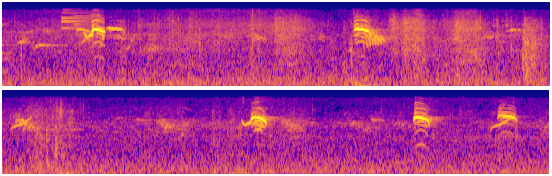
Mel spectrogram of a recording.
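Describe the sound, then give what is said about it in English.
Small birds chirp in short, high-pitched bursts, five or so spread irregularly over a steady hiss of outdoor background noise. The calls are clear but not loud, with no one talking. “Hi, little birdies.”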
